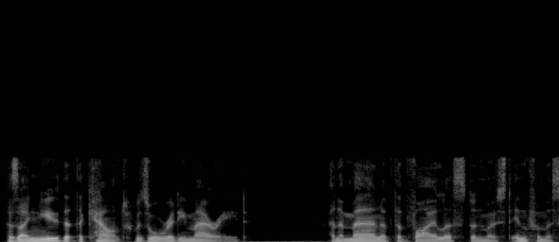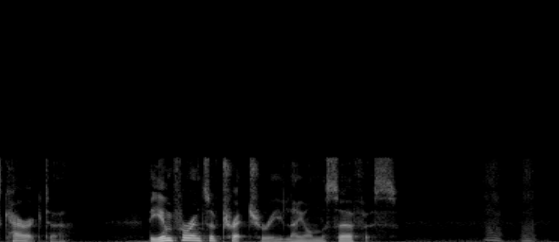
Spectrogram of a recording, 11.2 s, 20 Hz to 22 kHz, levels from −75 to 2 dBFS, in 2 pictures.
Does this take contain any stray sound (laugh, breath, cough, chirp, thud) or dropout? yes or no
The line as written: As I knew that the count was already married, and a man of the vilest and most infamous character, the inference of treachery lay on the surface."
yes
